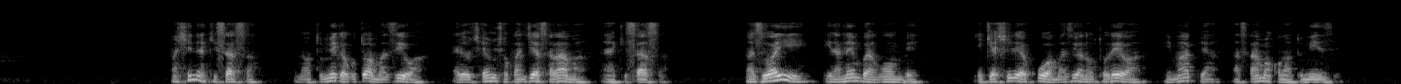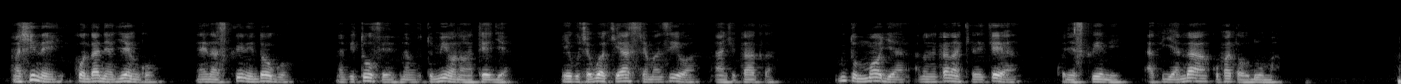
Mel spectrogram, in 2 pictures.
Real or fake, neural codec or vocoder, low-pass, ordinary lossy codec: real; none; 7.2 kHz; AAC, 32 kbps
